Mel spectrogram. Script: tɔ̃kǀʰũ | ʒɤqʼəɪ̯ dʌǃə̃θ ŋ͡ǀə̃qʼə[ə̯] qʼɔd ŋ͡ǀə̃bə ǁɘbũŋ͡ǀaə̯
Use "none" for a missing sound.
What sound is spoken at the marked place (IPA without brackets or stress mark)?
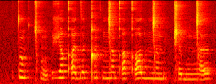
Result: ɪ̯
